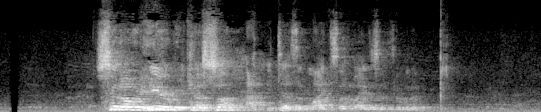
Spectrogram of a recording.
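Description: A middle-aged man speaks with animation into a microphone over loudspeakers in a large echoing hall.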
